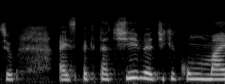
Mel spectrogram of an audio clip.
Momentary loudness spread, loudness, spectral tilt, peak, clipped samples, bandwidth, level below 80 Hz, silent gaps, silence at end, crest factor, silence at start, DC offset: 12 LU; -26 LUFS; -4 dB/octave; -12 dBFS; under 0.1%; 9.4 kHz; -70 dBFS; none; 0 s; 14 dB; 0 s; under 0.1%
